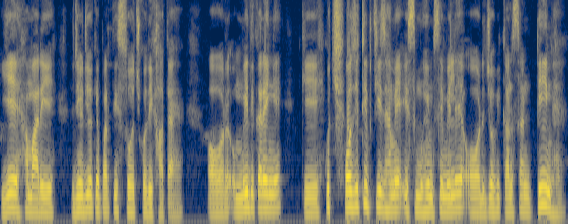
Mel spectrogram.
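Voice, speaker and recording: A man's voice: mid-range voice, darkish tone, no room sound, clean studio sound. An Indian man making an earnest campaign appeal as a video host, mixing English words into his speech. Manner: Hindi mixed with English words. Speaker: YouTube host and radio enthusiast.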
